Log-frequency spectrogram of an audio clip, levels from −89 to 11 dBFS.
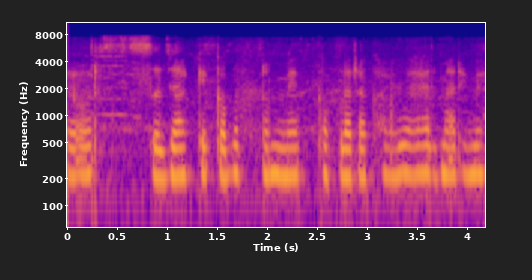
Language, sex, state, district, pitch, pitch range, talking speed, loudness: Hindi, female, Jharkhand, Garhwa, 225 Hz, 215-230 Hz, 145 wpm, -18 LUFS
